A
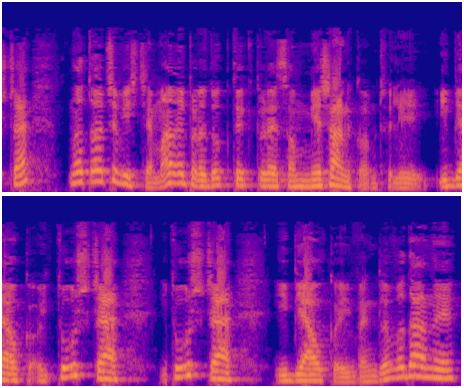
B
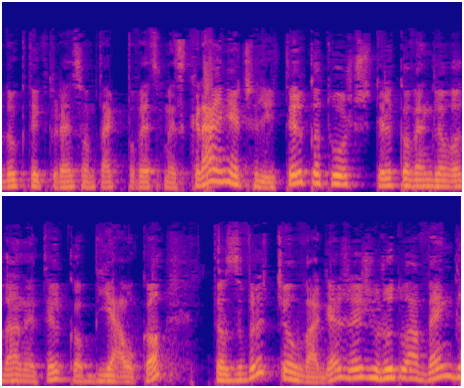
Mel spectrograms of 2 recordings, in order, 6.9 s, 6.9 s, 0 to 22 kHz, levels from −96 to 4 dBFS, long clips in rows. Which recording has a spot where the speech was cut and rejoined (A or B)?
A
